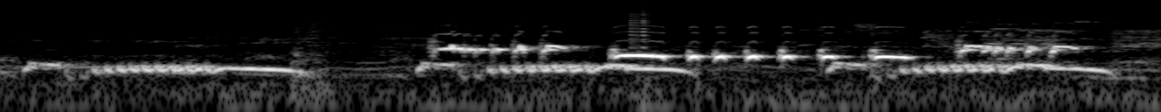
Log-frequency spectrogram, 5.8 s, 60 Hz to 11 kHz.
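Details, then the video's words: Local zebra doves singing, used as a lure for lazy doves: low rolling coos that fall at the end, then a series of clear, evenly spaced clipped notes and fast staccato runs overlapping them. "Perkutut Lokal Gacor 100% JITU Ajak Perkutut Malas Bunyi Dijamin NYAUT LANGSUNG RAMAI"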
